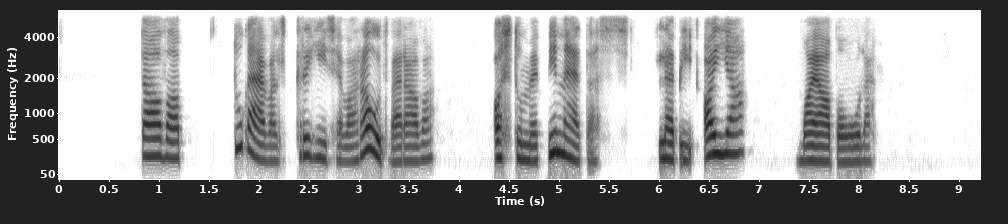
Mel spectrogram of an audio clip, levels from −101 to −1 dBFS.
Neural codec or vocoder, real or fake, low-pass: codec, 24 kHz, 3.1 kbps, DualCodec; fake; 5.4 kHz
